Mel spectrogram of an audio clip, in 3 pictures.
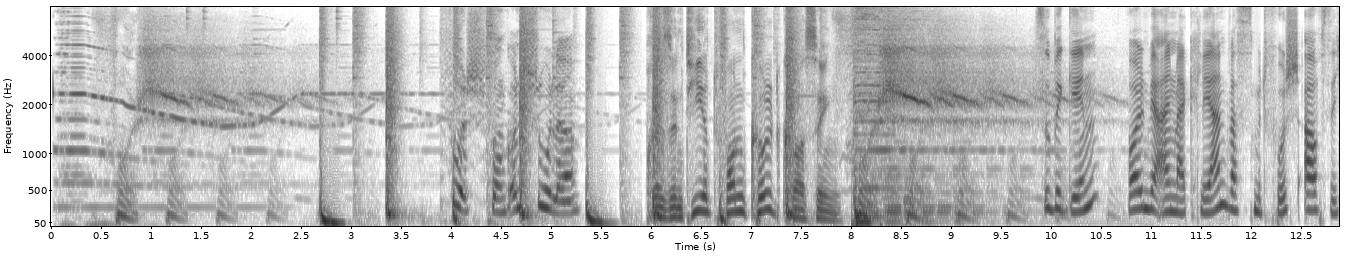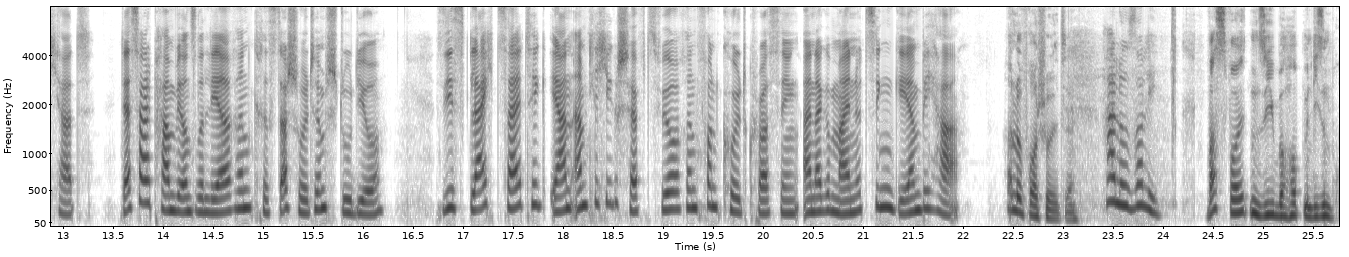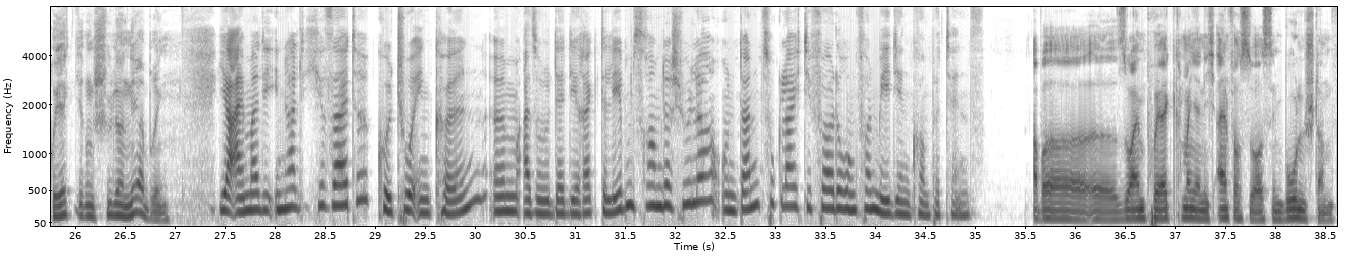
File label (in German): Interview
